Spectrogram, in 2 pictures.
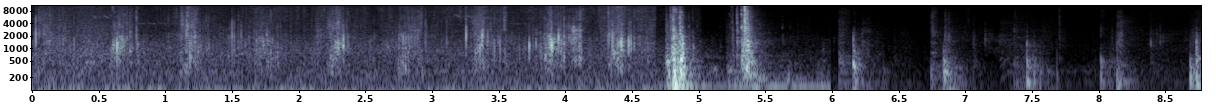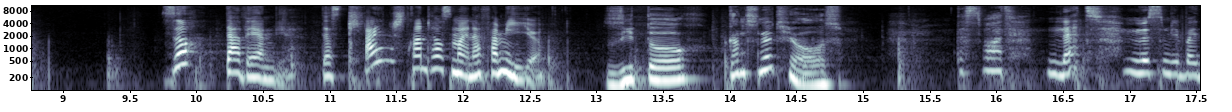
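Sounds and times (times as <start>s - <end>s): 
footsteps of people walking into a beach house: 0.0s - 5.0s
noise: 0.0s - 5.0s
speech: 9.8s - 15.0s, 15.8s - 17.5s.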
